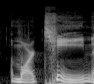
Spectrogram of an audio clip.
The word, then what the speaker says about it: Martijn: His name is Martine. Now, that's spelled M-A-R-T-I-J-N, and the last name is D-U-I-F-H-U-I-Z-E-N. So, Brother Martine, as a young man of 35, thank you for your witness in creating something beautiful.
